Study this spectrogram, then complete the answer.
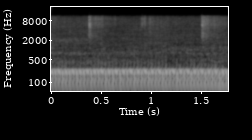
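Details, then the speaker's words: Wrecked Chevy Cobalt left idling after a hard front crash: loud raw throbbing idle with fast even unmuffled puff-puff pulse; exhaust leak because the muffler broke loose from the front pipe, thought to have been knocked off in the accident. "You can hear the exhaust on it. It's because the muffler's broke loose from at the front of the pipe, which is not an issue."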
